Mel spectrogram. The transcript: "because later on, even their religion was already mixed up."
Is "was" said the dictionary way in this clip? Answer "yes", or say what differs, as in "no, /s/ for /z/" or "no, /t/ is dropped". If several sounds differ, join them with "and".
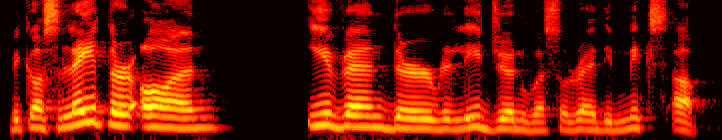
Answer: no, /s/ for /z/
